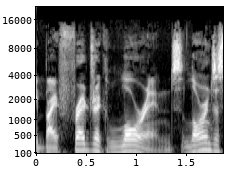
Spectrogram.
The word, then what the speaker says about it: Lorenz: is called a rage at c by frederick laurens lauren's is spelled l-o-r-e-n-z and it's actually a pseudonym of a by a guy named lawrence heller who was born in 1911.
